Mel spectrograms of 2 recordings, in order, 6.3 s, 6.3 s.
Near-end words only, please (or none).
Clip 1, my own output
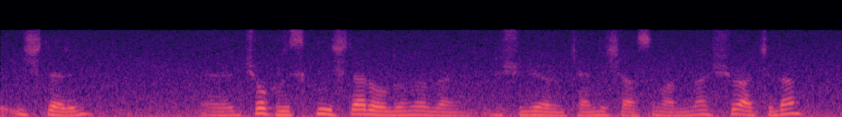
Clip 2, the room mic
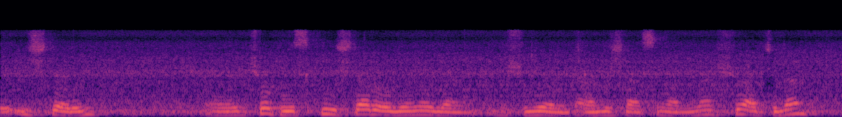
Doğru.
